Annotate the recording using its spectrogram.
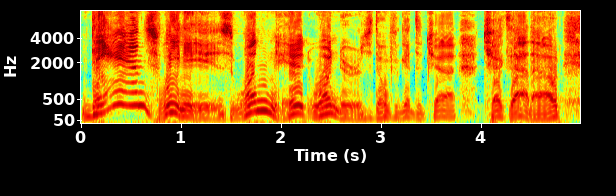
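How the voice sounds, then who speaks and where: Putting on a character voice, a man speaks fairly slowly at a medium pitch with very wide pitch swings. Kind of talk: radio announcer voice.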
